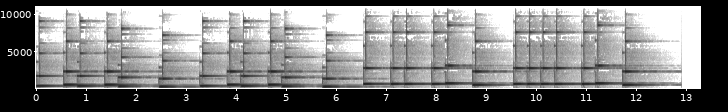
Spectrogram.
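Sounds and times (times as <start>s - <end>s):
music box melody: 0.0s - 12.9s.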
